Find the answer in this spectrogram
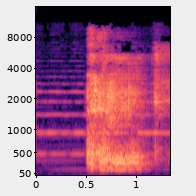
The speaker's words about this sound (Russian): Собственно говоря, занятий у меня определенных нет», — ответил он в смущении, кашляя и сморкаясь в ребус.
